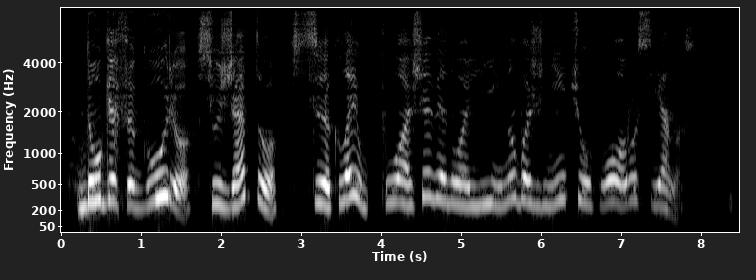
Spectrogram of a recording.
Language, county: Lithuanian, Kaunas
